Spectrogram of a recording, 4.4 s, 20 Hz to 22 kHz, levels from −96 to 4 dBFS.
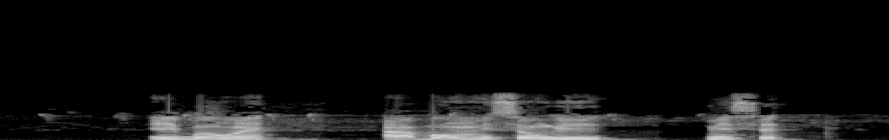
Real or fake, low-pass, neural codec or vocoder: real; 7.2 kHz; none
